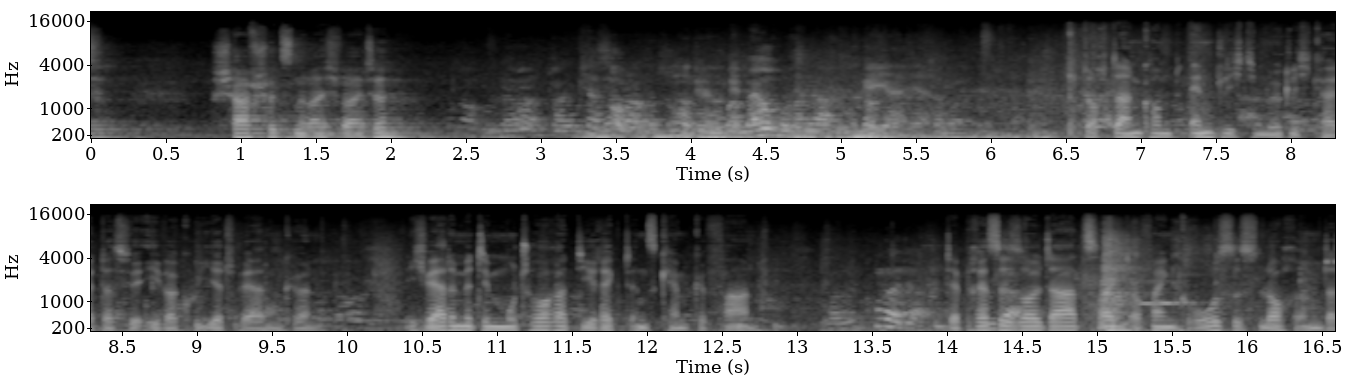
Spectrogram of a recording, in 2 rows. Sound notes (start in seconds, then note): 3.6 bubble of voices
